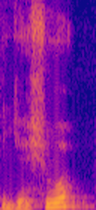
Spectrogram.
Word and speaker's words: Yeshua: Ya sé que hay personas que lo pronuncian diferente, que dicen Yeshua. Yo ahí veo una E, entonces para mí es Yeshua.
